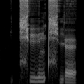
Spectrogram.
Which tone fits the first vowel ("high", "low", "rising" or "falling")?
high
